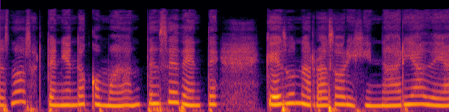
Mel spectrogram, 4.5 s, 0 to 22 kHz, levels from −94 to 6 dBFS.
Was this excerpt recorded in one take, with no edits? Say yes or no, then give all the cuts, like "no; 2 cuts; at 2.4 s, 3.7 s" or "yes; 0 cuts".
yes; 0 cuts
